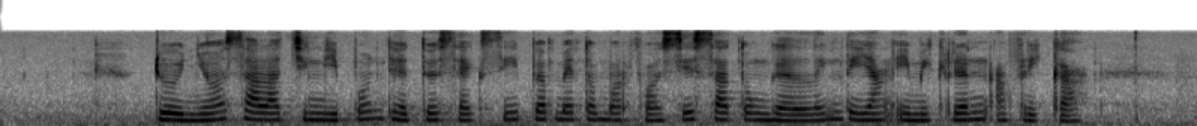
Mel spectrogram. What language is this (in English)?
Javanese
